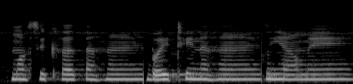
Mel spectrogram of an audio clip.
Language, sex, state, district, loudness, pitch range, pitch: Chhattisgarhi, female, Chhattisgarh, Balrampur, -30 LUFS, 230-235 Hz, 235 Hz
